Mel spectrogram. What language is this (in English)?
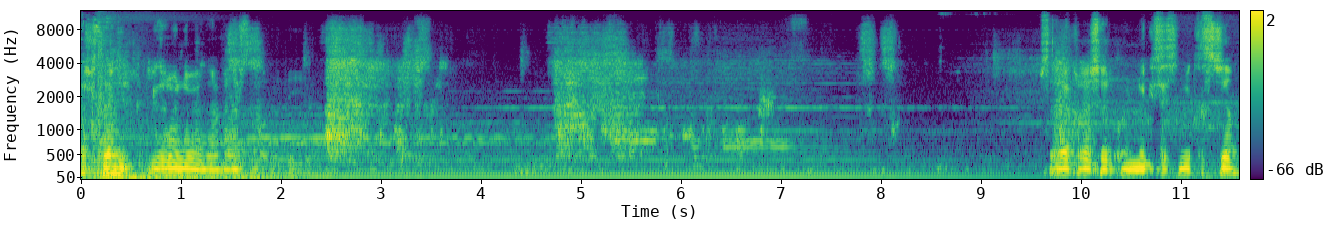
Turkish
